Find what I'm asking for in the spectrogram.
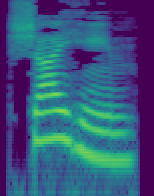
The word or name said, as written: shyheim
